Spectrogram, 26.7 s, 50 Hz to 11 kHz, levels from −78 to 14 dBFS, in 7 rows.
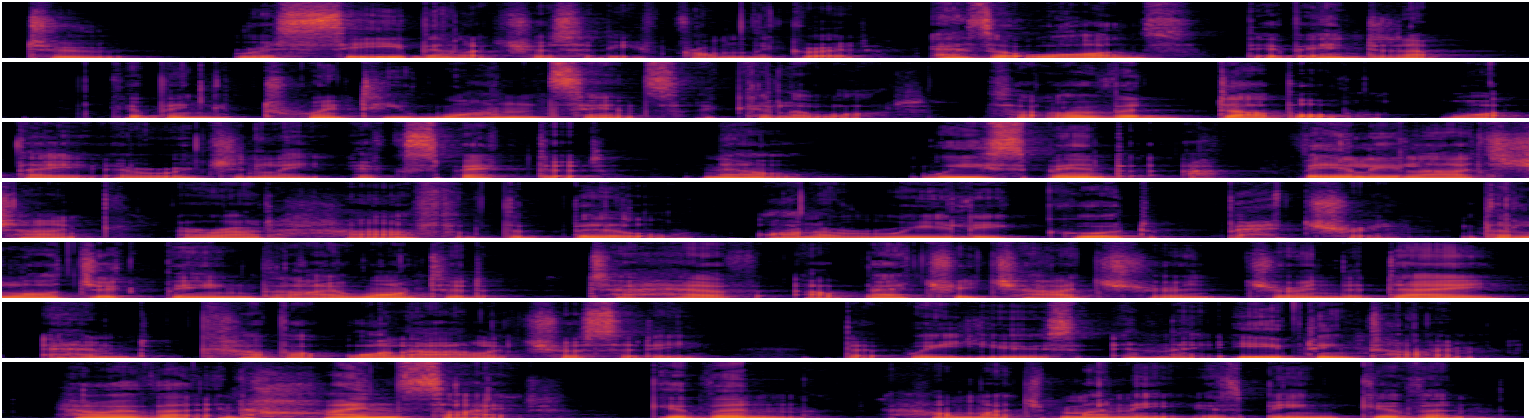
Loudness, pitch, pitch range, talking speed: -25 LUFS, 95 Hz, 85-105 Hz, 175 wpm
